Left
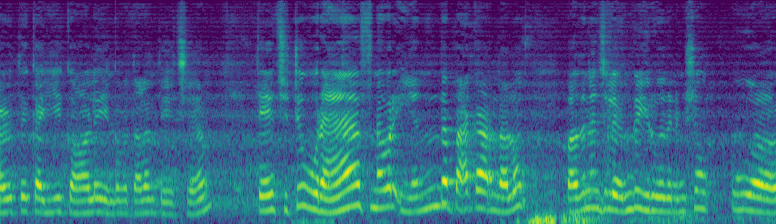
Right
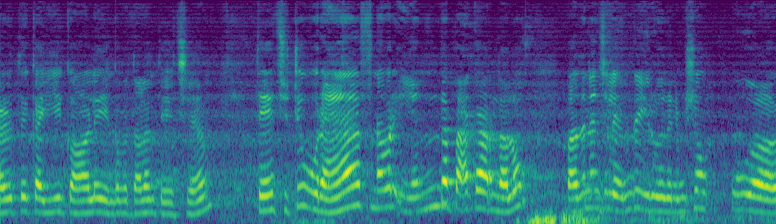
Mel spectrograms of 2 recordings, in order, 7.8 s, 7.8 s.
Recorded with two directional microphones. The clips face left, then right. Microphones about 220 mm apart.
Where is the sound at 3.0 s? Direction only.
15° left (ahead or behind).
